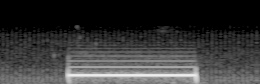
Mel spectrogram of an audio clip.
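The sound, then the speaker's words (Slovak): A single steady electronic telephone ringback tone sounds for about a second while a phone call is being placed, a clean, loud, unwavering beep, with silence before and after. “Renáta je výherkyňou, tak jej ideme zatelefonovať. Uvidíme, či sa dovoláme.”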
